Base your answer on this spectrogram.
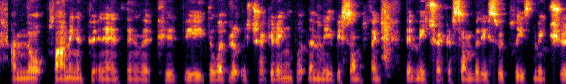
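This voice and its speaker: A man with a Glaswegian accent, very deep and low in pitch, fairly even in intonation, at a fairly quick pace, in a dry, close sound with no echo against a quiet background. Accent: Glaswegian Scottish. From Scotland, Glasgow. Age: 60s. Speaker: trainer and counsellor. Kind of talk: webinar presentation.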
